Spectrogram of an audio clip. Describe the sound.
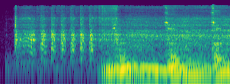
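A Thai tuk-tuk engine cranks in a quick run of rhythmic pulses, then catches and revs loudly. Its mid-pitched drone swells and dips with no talk over it.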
